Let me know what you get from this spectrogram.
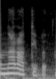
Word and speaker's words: ナラティブ: 死と再生のナラティブ、物語と書いてナラティブと読むんですが、中国古代の神話とデザインという企画展です。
